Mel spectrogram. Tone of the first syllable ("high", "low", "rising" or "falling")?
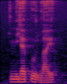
rising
